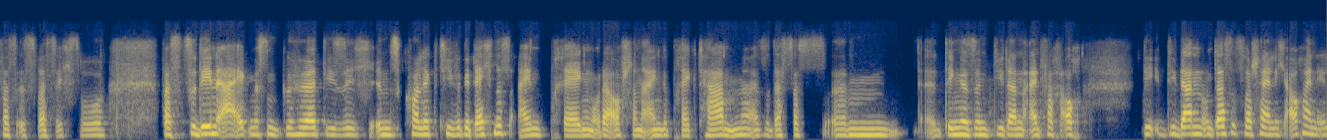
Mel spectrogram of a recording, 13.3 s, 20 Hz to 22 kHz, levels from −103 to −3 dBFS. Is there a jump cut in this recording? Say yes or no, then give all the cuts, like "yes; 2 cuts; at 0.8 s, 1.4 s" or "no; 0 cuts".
no; 0 cuts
